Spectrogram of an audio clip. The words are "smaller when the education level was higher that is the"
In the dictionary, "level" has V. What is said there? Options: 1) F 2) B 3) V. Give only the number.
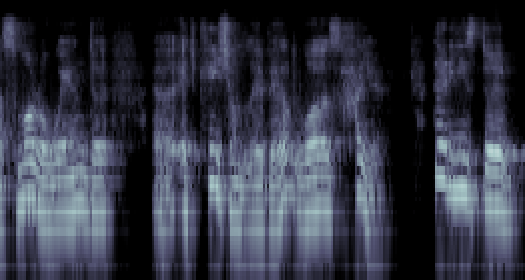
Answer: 3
